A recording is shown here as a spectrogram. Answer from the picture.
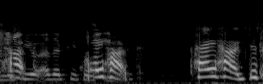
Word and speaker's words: KHuck: just say KHuck. You don't need to say cuck.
